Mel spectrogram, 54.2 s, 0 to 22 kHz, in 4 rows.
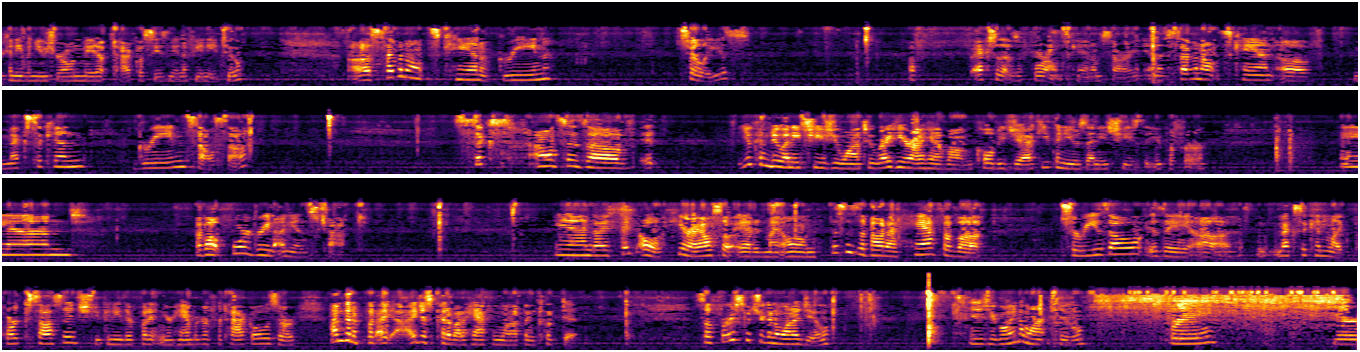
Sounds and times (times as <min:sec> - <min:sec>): Speech: 0:00.0 - 0:02.5, 0:03.4 - 0:05.6, 0:06.8 - 0:07.6, 0:09.1 - 0:16.1, 0:18.1 - 0:20.2, 0:20.9 - 0:25.6, 0:27.0 - 0:28.0, 0:29.0 - 0:30.8, 0:32.6 - 0:37.0, 0:37.7 - 0:46.5, 0:47.6 - 0:49.0, 0:50.3 - 0:51.6, 0:52.3 - 0:52.9, 0:54.0 - 0:54.2.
